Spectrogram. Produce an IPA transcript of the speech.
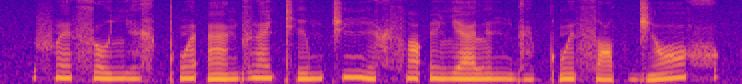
fẽsoʎɛ̤x kʷʼɛ̃ʔæ̃ɡ zæ̃cʰim t͡ʃĩŋĩx sˤẽʔĩʎæ lĩŋɡæ̤kʷʼẽ sɑtˤ d͡ʒɔ̃x

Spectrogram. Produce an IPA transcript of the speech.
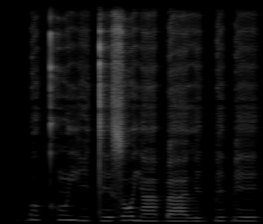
ɓʊ˦kʰũ˦ji˨ tɪ˨zɔ˦jã˨ ɓa˨lɪ˨k͡pɪ˦ ɓe˦

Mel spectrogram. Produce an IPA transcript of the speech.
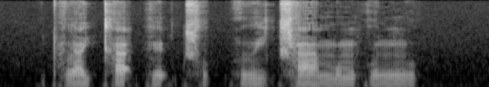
pʰla˧jkʰa˥˩ʔ ke˨˩ʔt͡ɕʰu˨˩k̚hɯː˧jt͡ɕʰaː˧ mo˥˩mku˦˥nŋu˦˥k̚

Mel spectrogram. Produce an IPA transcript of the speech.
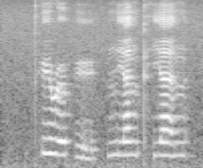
pʰy˦ɻɻ̩˦py̰˨˩ | n̪jɛ˦npʰjɛ˦n

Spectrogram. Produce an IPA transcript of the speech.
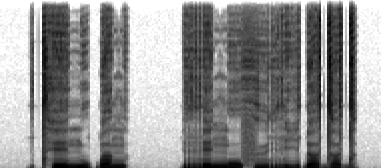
t̪ʰe˦˨n̪u˦ɓɐ˦ŋ | re˦ŋo˦˨fʉ˦˨ri˨˦ ɗɐ˨dɐ˨d

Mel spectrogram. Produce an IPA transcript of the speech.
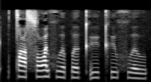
tˤɪ sˤui̯xʷəːpəː kʼykʰy xʷəu̯

